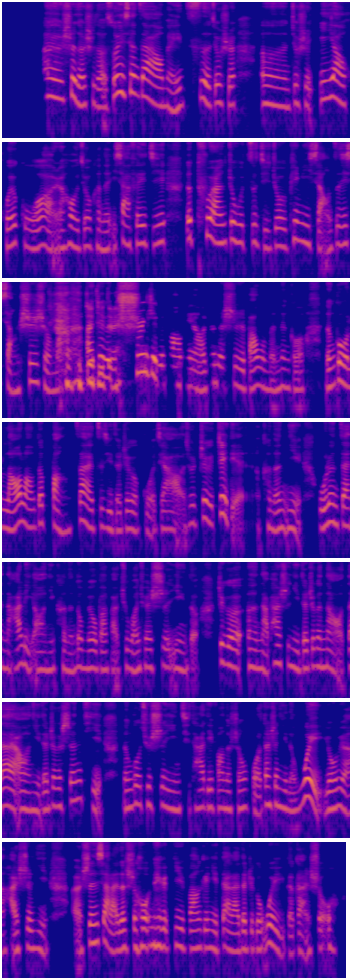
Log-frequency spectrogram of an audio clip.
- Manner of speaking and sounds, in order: chuckle; laughing while speaking: "对 对 对"; other background noise; "能够" said as "能个"; laughing while speaking: "那个地方"
- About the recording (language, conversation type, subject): Chinese, podcast, 你曾去过自己的祖籍地吗？那次经历给你留下了怎样的感受？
